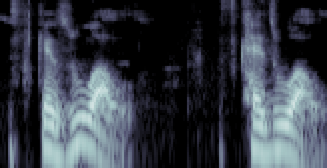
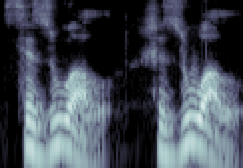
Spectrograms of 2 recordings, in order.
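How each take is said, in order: First: "স্কেজুয়াল" opening on a hard sk; American pronunciation. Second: "সেজুয়াল" as she-ju-al, no k; British pronunciation. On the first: Teacher models American schedule for learners, with sk onset. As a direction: start "স্কেজুয়াল" with sk, then ju-al. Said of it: "American ইংলিশে সেটার উচ্চারণ হয়". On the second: Teacher models British schedule for learners, without the k. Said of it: "ব্রিটিশে এভাবে উচ্চারণ করা হয়". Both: Shown as a demonstration.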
